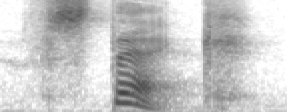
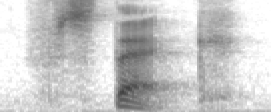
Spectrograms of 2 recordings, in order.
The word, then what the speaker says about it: vztek: However, if you have stack stack, now you probably can hear that I am not saying v. But stack because the last out of those three consonants is t and t is unvoiced. V and z actually become their unvoiced counterparts. So it is not vte but stack.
